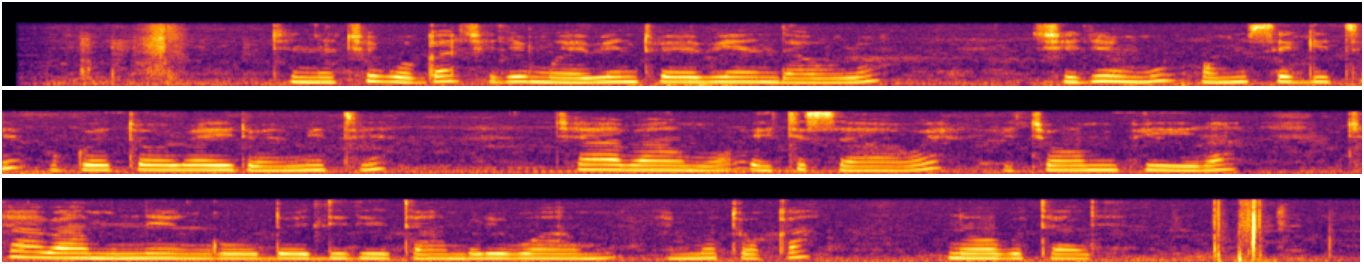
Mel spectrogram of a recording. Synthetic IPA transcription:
cino̞ciβuɡaciɾimue̞βiːntue̞βje̞ːndawulo̞ | ciɾimuo̞musiɡitʰio̞ɡwe̞ːto̞ːlweiɾoemitʰi | caːβamue̞cisaːwe̞ː | co̞ːmupʰiːɾa | caːβamune̞ːŋɡuːdo̞diɾitaːmbuliβwaːmu | e̞mːo̞to̞ka | no̞ːβutale

